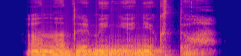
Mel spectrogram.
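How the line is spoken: Gruff growl. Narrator (Russian): прорычал грубовато он

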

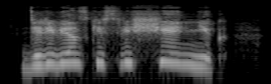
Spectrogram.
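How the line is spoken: Shouting up to window. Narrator (Russian): крикнула она человеку в окне

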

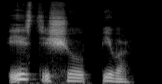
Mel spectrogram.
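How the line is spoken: Quiet question. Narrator (Russian): тихо спросила переплетчица

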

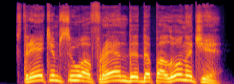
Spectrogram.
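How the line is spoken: Father shouting after. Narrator (Russian): крикнул отец вслед

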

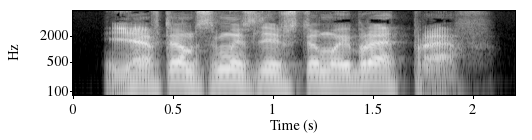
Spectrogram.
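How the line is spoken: Mumble. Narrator (Russian): пробормотал Гегель

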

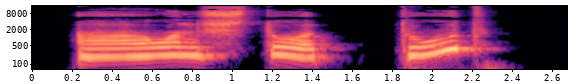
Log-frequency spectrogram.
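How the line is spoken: Doubtful drawl. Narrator (Russian): недоверчиво протянула Кира

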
